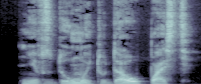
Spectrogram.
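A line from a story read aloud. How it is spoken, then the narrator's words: Quiet. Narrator (Russian): тихо проговорил Коул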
